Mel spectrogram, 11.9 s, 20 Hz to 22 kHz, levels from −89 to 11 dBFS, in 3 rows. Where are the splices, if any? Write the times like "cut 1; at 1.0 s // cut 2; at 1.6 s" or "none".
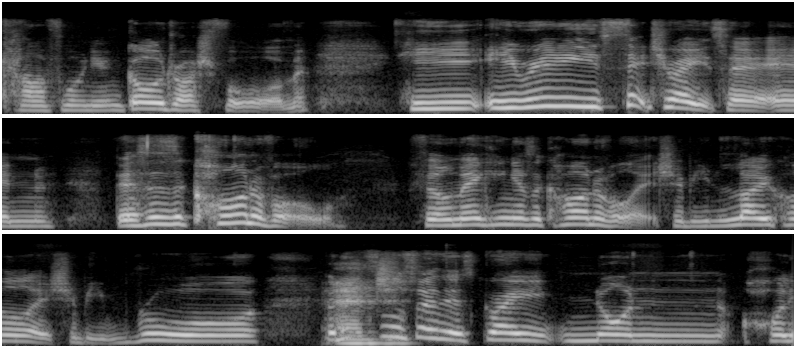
cut 1; at 9.5 s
